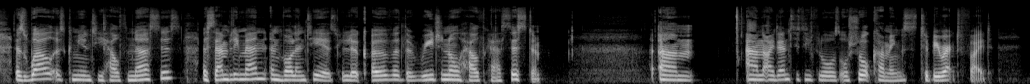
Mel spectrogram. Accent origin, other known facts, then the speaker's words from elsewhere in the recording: United Kingdom; I'm British.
